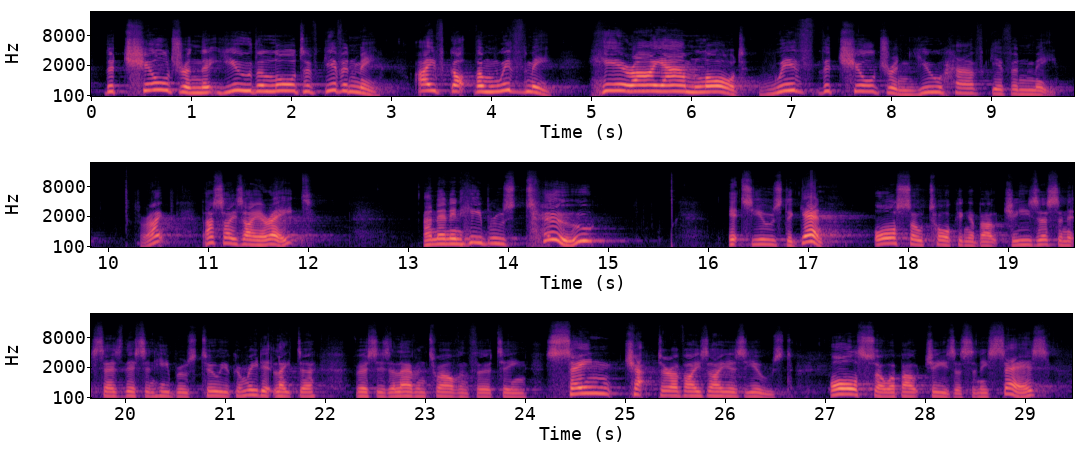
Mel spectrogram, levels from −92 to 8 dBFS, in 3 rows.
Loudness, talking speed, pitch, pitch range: -28 LUFS, 145 wpm, 195 Hz, 155-255 Hz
